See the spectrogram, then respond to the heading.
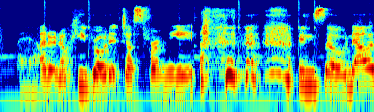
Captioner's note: laughs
